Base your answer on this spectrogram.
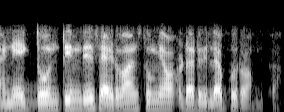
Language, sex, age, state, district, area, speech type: Goan Konkani, male, 18-30, Goa, Bardez, urban, conversation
